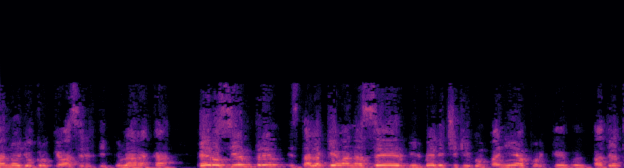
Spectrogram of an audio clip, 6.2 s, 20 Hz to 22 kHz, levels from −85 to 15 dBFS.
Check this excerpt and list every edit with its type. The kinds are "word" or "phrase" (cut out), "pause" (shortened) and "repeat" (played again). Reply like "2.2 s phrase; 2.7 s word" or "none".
3.2 s word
